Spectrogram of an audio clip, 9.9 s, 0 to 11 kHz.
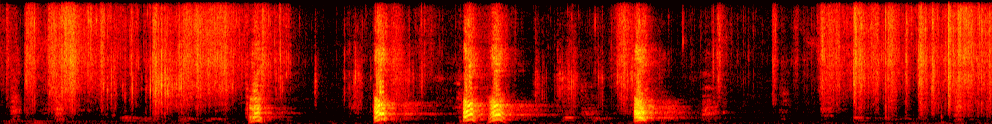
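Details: BeeBee, a female White German Shepherd (Swiss Shepherd) aged two years nine months, on squirrel duty guarding the backyard; five sharp, loud barks between about 2.5 and 6.5 seconds, two in quick succession mid-burst, over faint rustling.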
